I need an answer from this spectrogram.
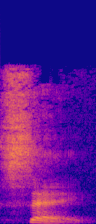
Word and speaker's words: say: You can't hear that Y sound at the end of it, but this is the word say.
